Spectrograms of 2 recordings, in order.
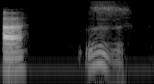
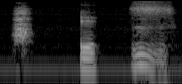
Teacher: the grapheme <s>, corresponds to the /z/ sound not the /s/ sound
